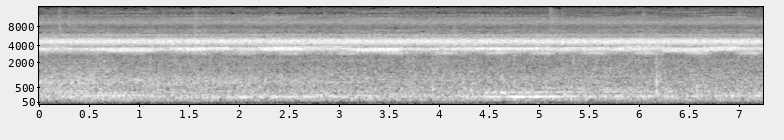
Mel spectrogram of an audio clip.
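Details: Backyard crickets in Virginia on a summer night keep up a continuous high, ringing trill from many callers, with faint low murmurs of distant noise underneath.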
